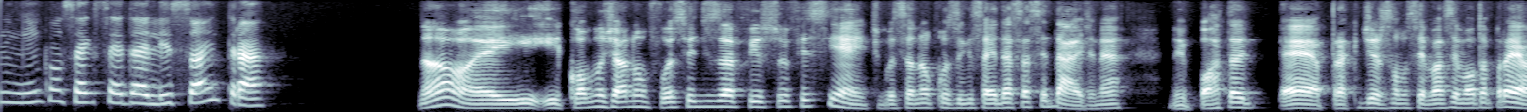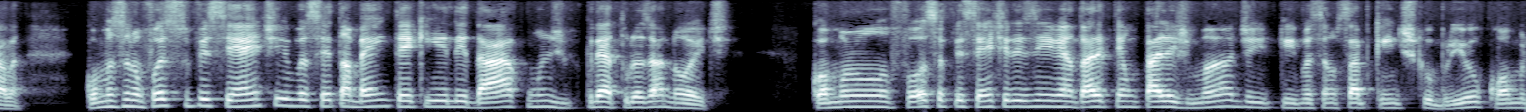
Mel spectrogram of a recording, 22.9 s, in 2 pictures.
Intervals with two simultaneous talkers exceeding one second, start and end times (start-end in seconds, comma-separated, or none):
none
